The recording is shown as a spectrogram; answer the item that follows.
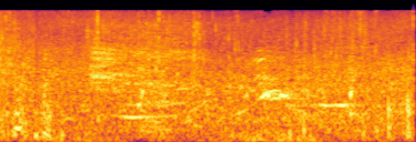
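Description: Shallow sea water sloshing and lapping as a person climbs onto a large inflatable float, with wind buffeting the microphone and faint voices in the background.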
